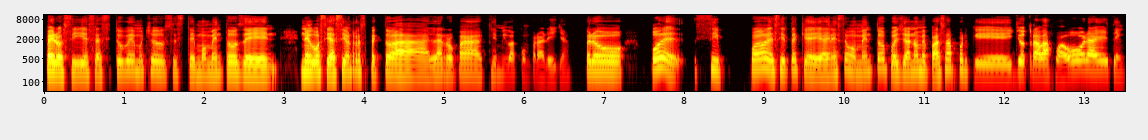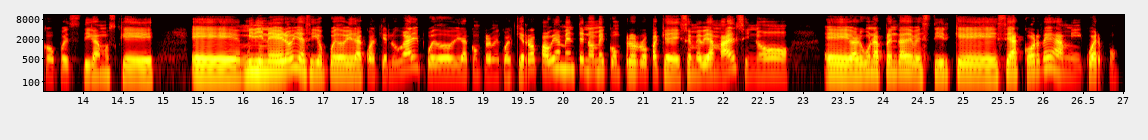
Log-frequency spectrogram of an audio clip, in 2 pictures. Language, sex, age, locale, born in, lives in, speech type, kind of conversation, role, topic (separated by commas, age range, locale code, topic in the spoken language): Spanish, female, 20-24, es-MX, Mexico, Mexico, conversation, podcast, guest, ¿Cómo ha influido tu familia en tu estilo?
